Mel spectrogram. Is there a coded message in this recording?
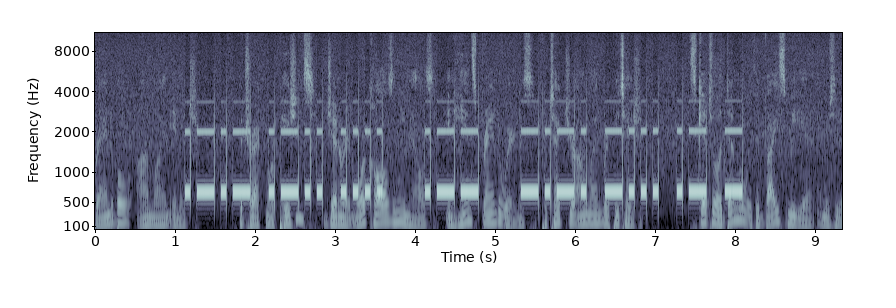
Yes: Morse code (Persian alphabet) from 1.1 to 8.2 s, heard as a keyed tone, machine-sent, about 16 wpm, 680 Hz, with speech in English. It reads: صلح و ثبات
